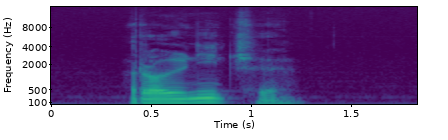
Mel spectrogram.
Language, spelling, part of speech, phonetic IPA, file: Polish, rolniczy, adjective, [rɔlʲˈɲit͡ʃɨ], Pl-rolniczy.ogg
